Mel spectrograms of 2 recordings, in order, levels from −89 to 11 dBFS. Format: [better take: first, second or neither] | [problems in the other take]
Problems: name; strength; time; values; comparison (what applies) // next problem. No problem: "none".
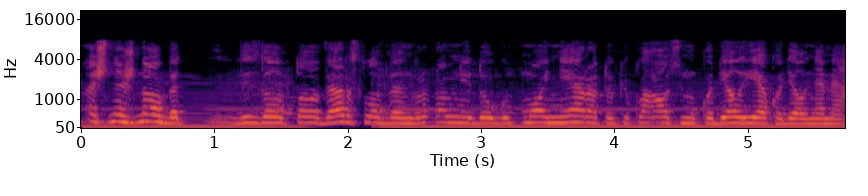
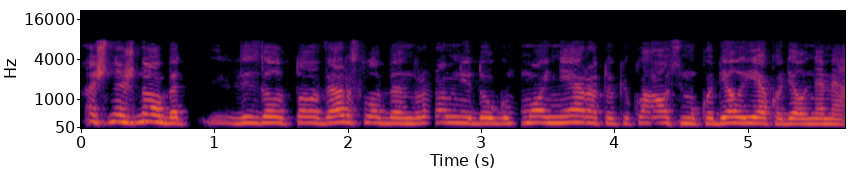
second | background sound (Musical instrument); 10 dB below the speech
